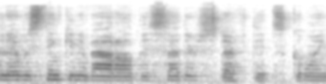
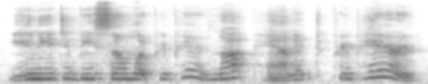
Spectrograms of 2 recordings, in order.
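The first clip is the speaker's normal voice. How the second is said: "prepared" pushed higher and harder; stress on prepared; 5 semitones higher than usual. Real, not acted. A woman urging her viewers, stressing "prepared". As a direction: lean on "prepared", not "panicked". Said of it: "The P word".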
